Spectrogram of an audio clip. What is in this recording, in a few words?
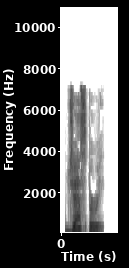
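"jaspery", British English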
